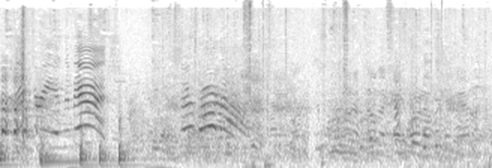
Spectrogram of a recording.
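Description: Raised voices calling out over background crowd chatter, with a few sharp knocks in the first second.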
